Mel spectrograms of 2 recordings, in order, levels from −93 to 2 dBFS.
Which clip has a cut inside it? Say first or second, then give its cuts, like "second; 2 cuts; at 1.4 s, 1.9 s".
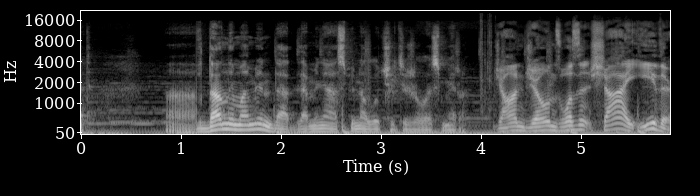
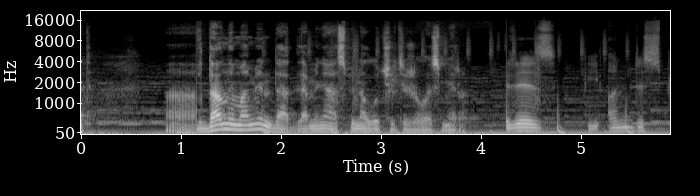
second; 1 cut; at 4.1 s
